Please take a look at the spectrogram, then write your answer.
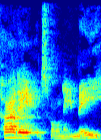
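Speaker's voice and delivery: loud, unhurried, drawn-out called-out shout. Retelling how a driver called out from the car door: imitating someone shouting. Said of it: "he was shouting".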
